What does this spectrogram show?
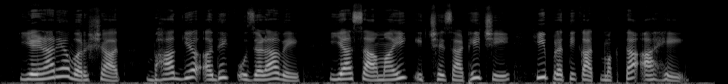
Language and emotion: Marathi, neutral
